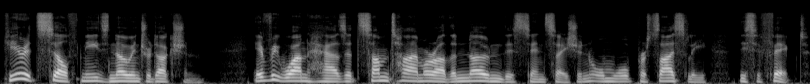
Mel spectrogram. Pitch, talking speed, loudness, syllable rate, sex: 145 Hz, 150 wpm, -19 LUFS, 4.7 syllables/s, male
